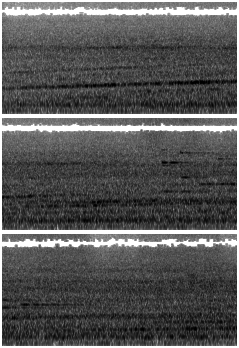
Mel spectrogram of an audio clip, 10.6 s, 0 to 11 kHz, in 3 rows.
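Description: A JR West 281 series limited express pulling away and accelerating, its Toshiba GTO-thyristor VVVF inverter whining in several tones that rise in pitch over the first few seconds, then hold higher. Beneath the whine runs the steady rumble of the train moving, echoing in an underground station.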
